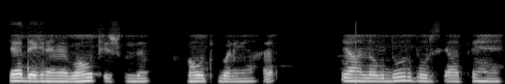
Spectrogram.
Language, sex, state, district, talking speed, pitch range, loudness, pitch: Hindi, male, Bihar, Jahanabad, 190 wpm, 140-155 Hz, -18 LUFS, 145 Hz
